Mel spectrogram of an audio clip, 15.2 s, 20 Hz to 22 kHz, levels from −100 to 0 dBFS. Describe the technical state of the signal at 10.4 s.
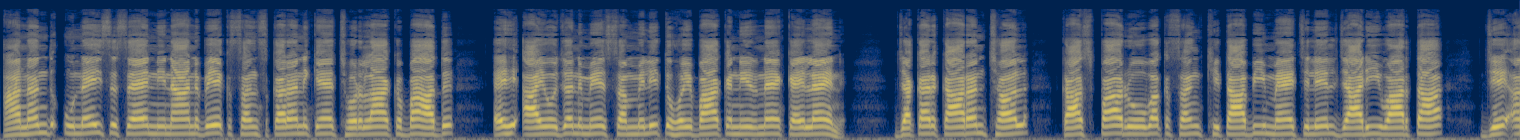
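At 10.4 s the speech signal is intact, with no audible dropout, distortion, glitch or other fault at that moment.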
